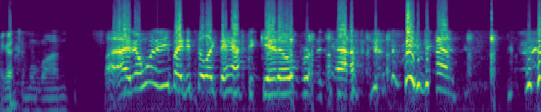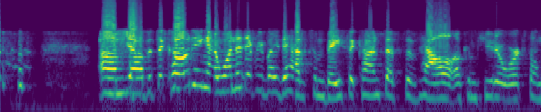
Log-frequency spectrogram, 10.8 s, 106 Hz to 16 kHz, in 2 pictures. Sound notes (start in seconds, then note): 2.8 laughter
